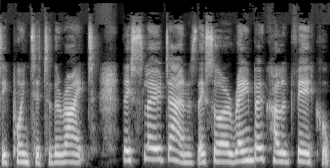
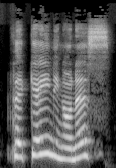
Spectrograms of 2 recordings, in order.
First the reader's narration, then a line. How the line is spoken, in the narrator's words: Cassie cried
